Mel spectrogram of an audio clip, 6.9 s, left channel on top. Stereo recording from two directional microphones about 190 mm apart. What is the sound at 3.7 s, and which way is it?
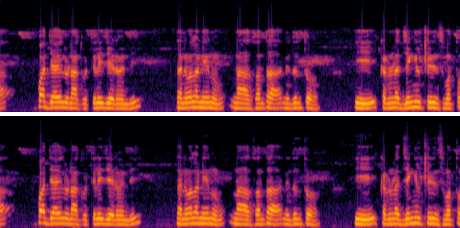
A man's voice, 30° right (ahead or behind).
